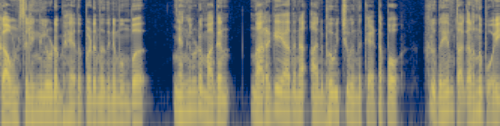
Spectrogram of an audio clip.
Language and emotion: Malayalam, sad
